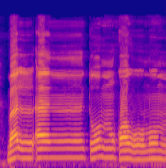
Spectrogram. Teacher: Ini harus jelas. Bal antum qawmum, tidak boleh tahan mimnya. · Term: izhar syafawi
